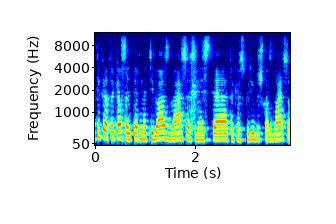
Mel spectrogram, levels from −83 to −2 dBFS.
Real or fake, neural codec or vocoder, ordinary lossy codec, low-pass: real; none; AAC, 32 kbps; 10.8 kHz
